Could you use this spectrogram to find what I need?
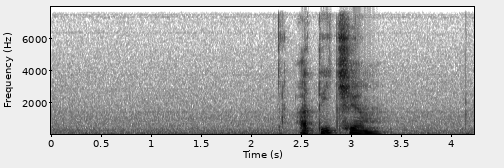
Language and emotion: Russian, neutral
